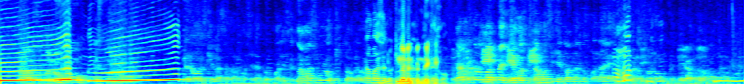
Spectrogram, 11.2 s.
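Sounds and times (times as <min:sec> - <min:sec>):
voice imitating asylum alarm siren: 0:00.0 - 0:02.8
laughter: 0:00.0 - 0:03.0, 0:05.5 - 0:11.1
speech: 0:05.7 - 0:11.0.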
